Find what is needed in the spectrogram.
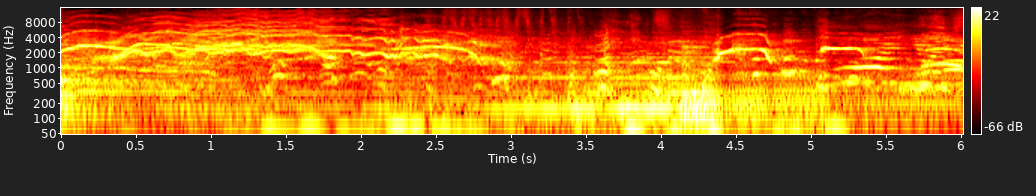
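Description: Many young children shrieking and squealing together in playful excitement as they flee a chaser in a game, densest in the first three seconds with a few more squeals later, over background music.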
